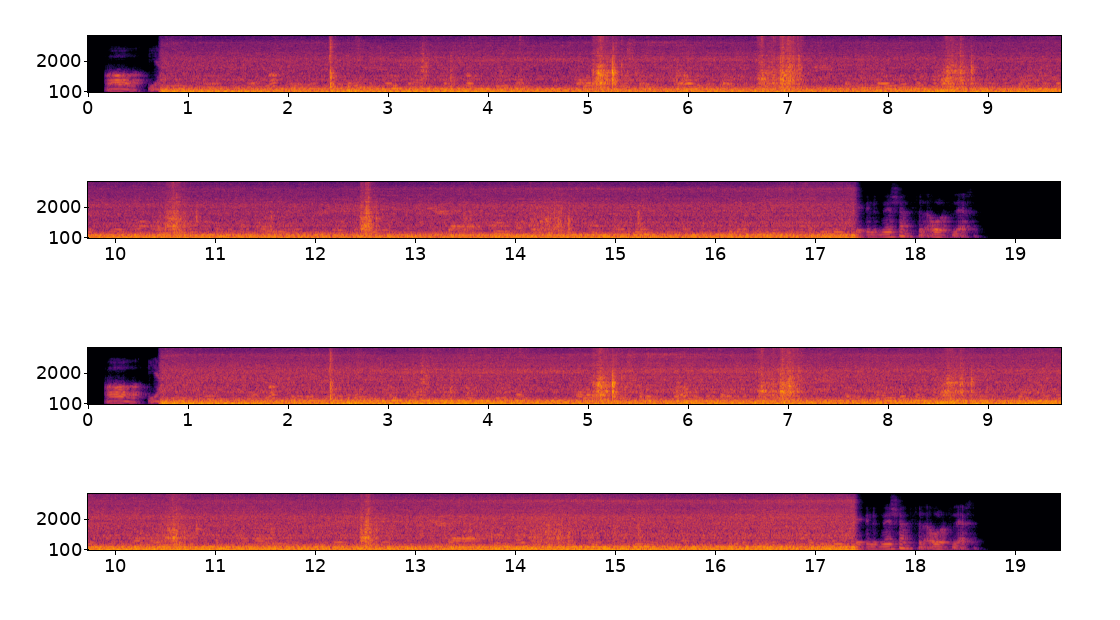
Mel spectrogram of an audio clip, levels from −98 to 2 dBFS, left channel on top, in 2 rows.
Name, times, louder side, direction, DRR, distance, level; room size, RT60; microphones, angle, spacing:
voice 1, 0.2-4.5 4.9-7.0 7.5-12.8 13.3-18.6, equal, 55° right, 1.2 m, -41 dB
sound 1, 0.7-17.4, right 2 dB, 15° right, 0.3 m, -26 dB
sound 2, 1.6-15.4, equal, ahead, 1.1 m, -33 dB
4.0 x 2.5 x 4.2 m
head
